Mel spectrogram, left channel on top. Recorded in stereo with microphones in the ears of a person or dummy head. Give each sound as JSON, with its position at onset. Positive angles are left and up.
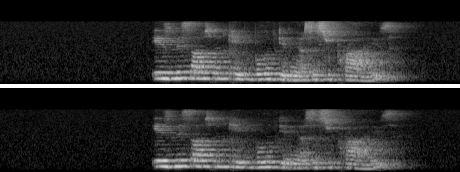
{"t": 1.5, "sound": "a woman speaking", "side_deg": 0, "distance_m": 1.2}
